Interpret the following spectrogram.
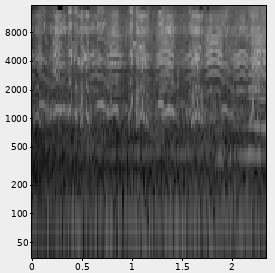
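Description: Music-video soundtrack: a heavy, rumbling bass under a quick run of short, squeaky honk-like squeals, cartoonish creature noises from fighting stuffed-animal puppets.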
